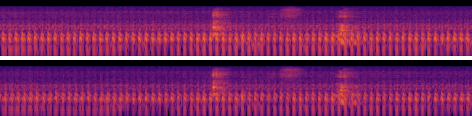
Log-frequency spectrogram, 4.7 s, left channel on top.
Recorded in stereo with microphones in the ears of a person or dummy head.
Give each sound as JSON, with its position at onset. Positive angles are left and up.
{"t": 2.1, "sound": "crying", "side_deg": -15, "distance_m": 1.4}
